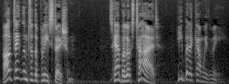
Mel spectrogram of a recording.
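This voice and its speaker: A brisk, kindly middle-aged dad in a children's radio-style play. His voice is bright and very lively, with a hearty, reassuring manner. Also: high voice, husky, no echo, heavily acted. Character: brisk, kindly father of schoolboy detective. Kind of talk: children's audio drama acting.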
